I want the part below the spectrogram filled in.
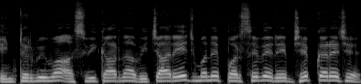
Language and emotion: Gujarati, fearful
